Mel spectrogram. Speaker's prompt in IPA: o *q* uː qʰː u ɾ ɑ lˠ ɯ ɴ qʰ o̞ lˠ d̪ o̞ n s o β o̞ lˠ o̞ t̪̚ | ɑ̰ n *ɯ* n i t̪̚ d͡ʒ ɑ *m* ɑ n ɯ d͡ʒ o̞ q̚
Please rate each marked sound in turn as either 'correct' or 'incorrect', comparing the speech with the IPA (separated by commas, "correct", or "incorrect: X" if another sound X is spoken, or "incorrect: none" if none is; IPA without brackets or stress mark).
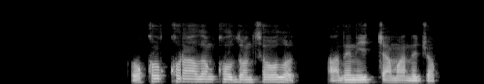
correct, correct, correct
